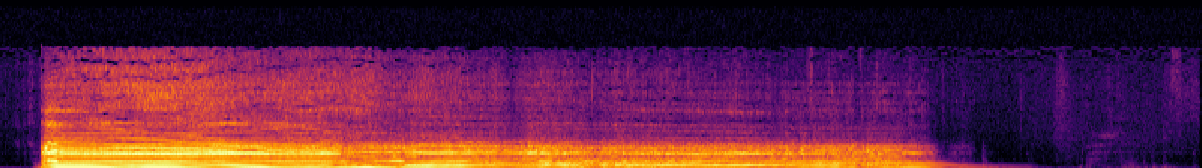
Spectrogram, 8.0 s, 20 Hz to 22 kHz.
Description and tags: Cello - D3 - bad-richness
Part of the Good-sounds dataset of monophonic instrumental sounds.
instrument::cello
note::D
octave::3
midi note::38
good-sounds-id::4516
Intentionally played as an example of bad-richness
D3, multisample, single-note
